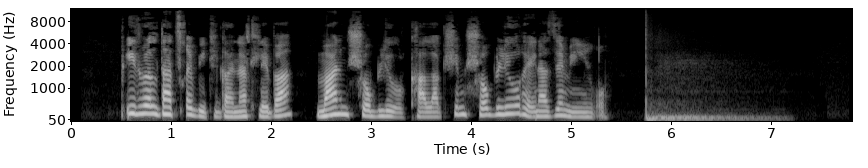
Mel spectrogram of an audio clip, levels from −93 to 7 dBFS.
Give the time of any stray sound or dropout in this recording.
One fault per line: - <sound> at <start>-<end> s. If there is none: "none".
- thud at 5.7-7.3 s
